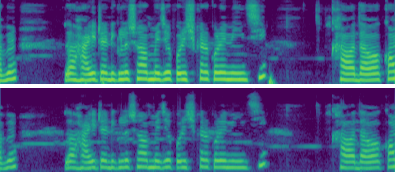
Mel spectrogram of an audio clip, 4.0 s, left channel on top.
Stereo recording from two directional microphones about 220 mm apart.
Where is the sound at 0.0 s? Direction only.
45° left (ahead or behind).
